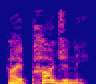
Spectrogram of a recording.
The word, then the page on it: hypogyny: British English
